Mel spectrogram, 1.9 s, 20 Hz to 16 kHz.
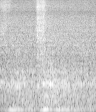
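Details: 1966 Pontiac GTO V8 with rebuilt Carter Competition carburetor, mixture screws set for highest vacuum (stable 15 in.): steady, even lopey big-cam idle, no knock or miss, mixture settled.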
